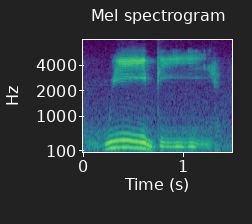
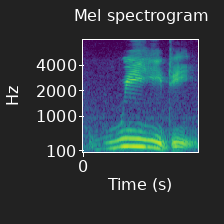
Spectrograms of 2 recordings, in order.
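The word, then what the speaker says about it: vīdī: So this used to be short I in the present, but now in the perfect it becomes a long I. So wideo becomes weedy.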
